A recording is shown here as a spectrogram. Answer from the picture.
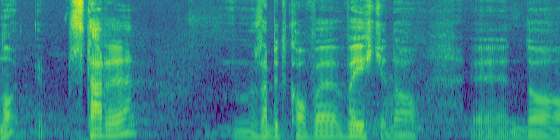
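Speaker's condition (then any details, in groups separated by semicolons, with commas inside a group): No condition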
